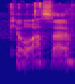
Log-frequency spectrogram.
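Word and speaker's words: kiełbasa: poland their family and they definitely pronounced it like kiwasa are you sure were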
